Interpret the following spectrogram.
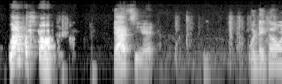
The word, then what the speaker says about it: laparoscopic: students who were learning how to do the laxoscopy. I don't know how you say it. Stop. Yeah, where they were going in with those arm things. I can't say it now because you said it wrong. Laparoscopic.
